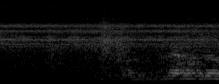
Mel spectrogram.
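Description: Faint steady hiss of a quiet recording. A faint pitched, voice-like sound comes in during the second half.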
